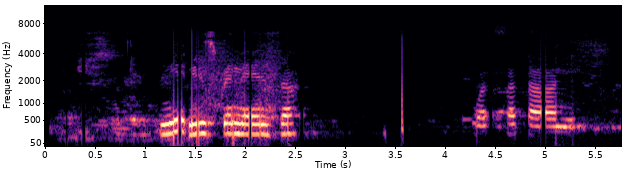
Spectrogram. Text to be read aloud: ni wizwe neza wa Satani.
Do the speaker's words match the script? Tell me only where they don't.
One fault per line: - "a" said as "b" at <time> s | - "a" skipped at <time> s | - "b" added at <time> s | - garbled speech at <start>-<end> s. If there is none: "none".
none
